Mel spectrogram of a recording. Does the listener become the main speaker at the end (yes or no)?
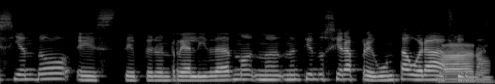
yes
